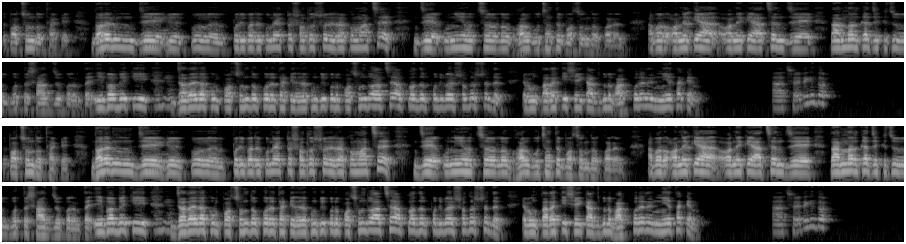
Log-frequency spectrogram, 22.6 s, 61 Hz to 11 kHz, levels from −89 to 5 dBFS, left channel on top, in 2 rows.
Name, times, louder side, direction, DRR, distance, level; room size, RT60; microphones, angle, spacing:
voice 1, 0.0-7.8 8.1-17.5 17.8-20.0, right 2 dB, 70° right, 0.5 m, -33 dB
voice 2, 1.8-2.1 8.5-8.9 13.2-13.5 20.9-21.6, right 1 dB, 5° right, 0.3 m, -46 dB
3.8 x 2.1 x 2.2 m
head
